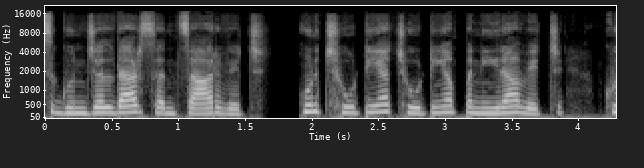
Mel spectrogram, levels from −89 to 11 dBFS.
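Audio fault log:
1.61–1.93 s, long network dropout: speech becomes a fading buzz, then 0.21 s of silence, likely from lost packets; unlike a brief glitch, 0.3 s never returns.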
